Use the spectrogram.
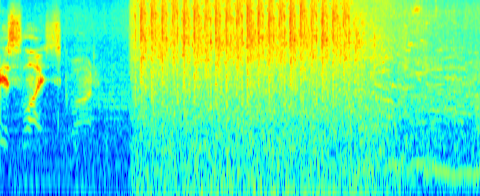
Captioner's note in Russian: гулкие выстрелы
